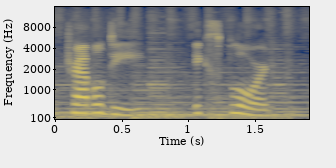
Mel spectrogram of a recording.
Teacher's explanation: The sound is D after voiced sounds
